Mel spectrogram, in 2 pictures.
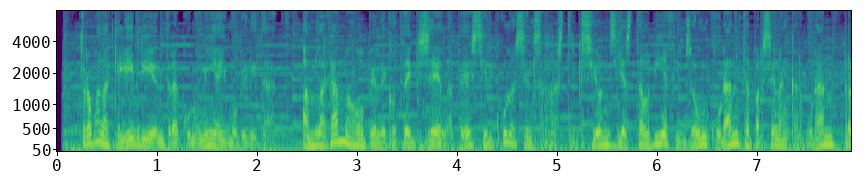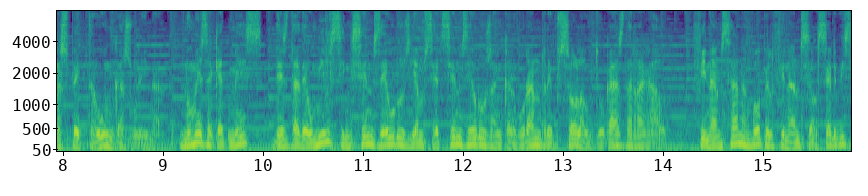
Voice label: catalan car comercial; ideasonora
